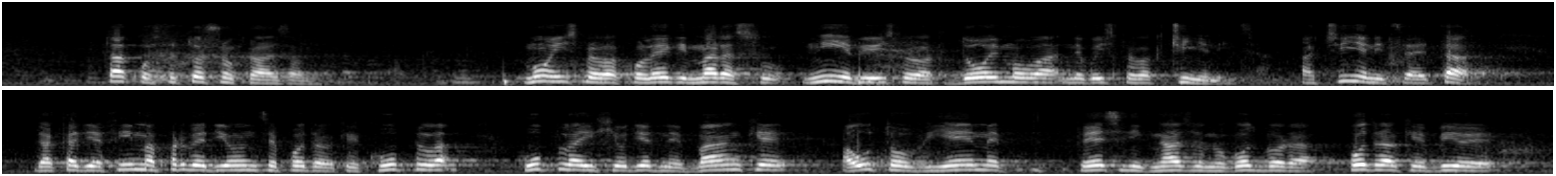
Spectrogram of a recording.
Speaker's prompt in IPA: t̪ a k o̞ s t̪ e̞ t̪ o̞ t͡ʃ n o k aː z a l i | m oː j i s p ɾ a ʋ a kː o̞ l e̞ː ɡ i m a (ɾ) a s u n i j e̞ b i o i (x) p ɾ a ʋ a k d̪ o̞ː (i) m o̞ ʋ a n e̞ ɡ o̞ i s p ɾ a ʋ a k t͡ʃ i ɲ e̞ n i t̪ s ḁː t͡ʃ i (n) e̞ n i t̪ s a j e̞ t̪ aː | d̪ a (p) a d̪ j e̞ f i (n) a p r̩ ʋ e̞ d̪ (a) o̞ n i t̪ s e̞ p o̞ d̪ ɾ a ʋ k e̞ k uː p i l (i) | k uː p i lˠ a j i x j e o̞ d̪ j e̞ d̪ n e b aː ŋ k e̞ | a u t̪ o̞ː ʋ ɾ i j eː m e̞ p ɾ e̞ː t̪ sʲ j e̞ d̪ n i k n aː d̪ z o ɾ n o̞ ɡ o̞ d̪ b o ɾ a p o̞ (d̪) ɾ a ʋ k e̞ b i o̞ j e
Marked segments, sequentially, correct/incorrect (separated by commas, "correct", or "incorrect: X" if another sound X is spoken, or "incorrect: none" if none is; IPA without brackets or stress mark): correct, incorrect: s, incorrect: j, incorrect: ɲ, incorrect: k, incorrect: m, incorrect: i, incorrect: a, correct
